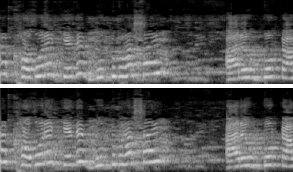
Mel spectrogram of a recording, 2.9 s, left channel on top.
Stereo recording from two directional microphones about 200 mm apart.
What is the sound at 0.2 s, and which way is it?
A woman's voice, 30° right (ahead or behind).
